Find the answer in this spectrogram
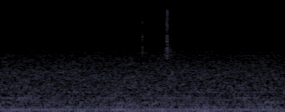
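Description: Near silence: the faint steady hum of an electric desk fan, with a few faint clicks.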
